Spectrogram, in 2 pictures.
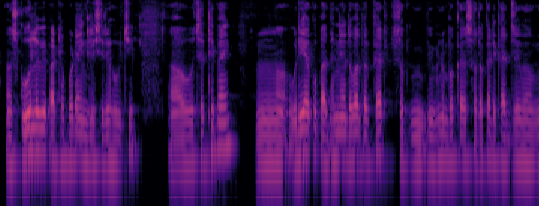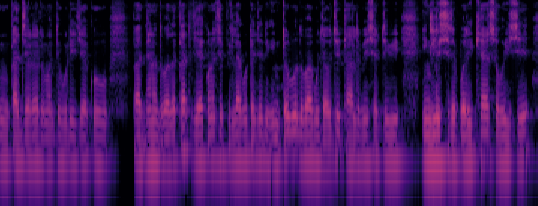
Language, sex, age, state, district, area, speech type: Odia, male, 60+, Odisha, Bhadrak, rural, spontaneous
